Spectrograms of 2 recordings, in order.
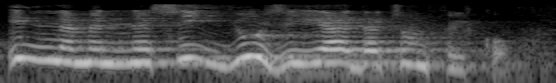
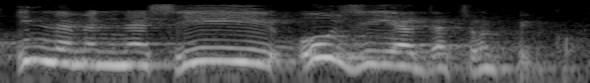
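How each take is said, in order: First: النسي read as nasiyyu, no glottal stop, doubled ya; Warsh reading without hamza. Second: النسيء read as nasi'u, glottal stop after the long i; Hafs reading with hamza. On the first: Teacher reciting Warsh's reading: النسي with no hamza, doubled ya. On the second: Teacher reciting Hafs's reading: النسيء with a clear hamza. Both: Shown as a demonstration. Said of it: "ويقرأ".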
